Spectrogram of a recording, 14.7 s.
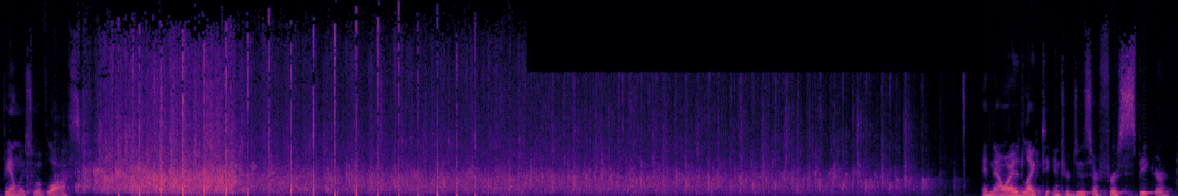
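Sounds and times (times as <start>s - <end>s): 
speech: 0.0s - 1.3s, 12.3s - 14.7s
audience applause: 1.0s - 12.0s.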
